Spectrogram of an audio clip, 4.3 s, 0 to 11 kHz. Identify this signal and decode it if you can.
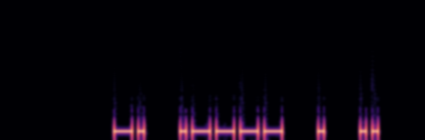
Morse code, heard as a keyed tone, about 20 wpm, spaced as for 15 wpm, 700 Hz. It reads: N1EI
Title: 062 Lesson 11g - Letter h - Call Signs 20wpm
